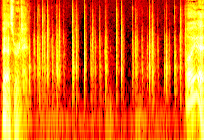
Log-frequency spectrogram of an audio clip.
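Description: Keys on a keyboard click quickly.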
